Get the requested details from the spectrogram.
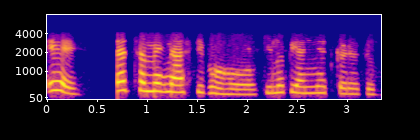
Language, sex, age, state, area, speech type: Sanskrit, female, 18-30, Goa, rural, conversation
